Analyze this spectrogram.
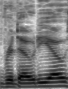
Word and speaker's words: Redodo: 18 months ago, I was sent this battery from Redodo. And yes, it's pronounced Redodo, so think of it as Red-O-D-O.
